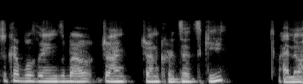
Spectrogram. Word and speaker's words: Krasinski: First and foremost, so I've watched a couple of things about John Krasinski.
